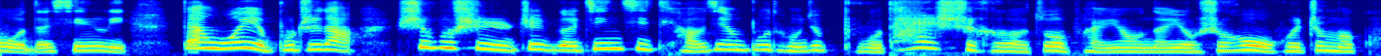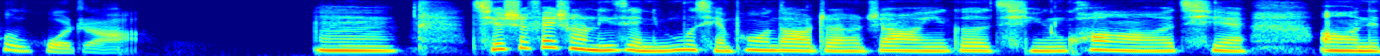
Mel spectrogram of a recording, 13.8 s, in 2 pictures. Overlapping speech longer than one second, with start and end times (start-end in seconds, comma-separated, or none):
none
